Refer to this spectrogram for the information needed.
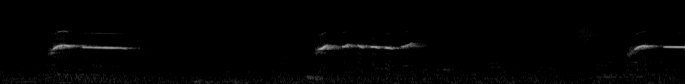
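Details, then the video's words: Parrot chirping with high whistled notes. Each begins with a fast upward sweep and then holds a flat tone, and one note breaks into stuttered pulses. Gaps of about two seconds separate the notes, over a low background murmur. "Parrot Chirping Sounds | Natural Parrot Sounds | Parrot Calling Sounds"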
